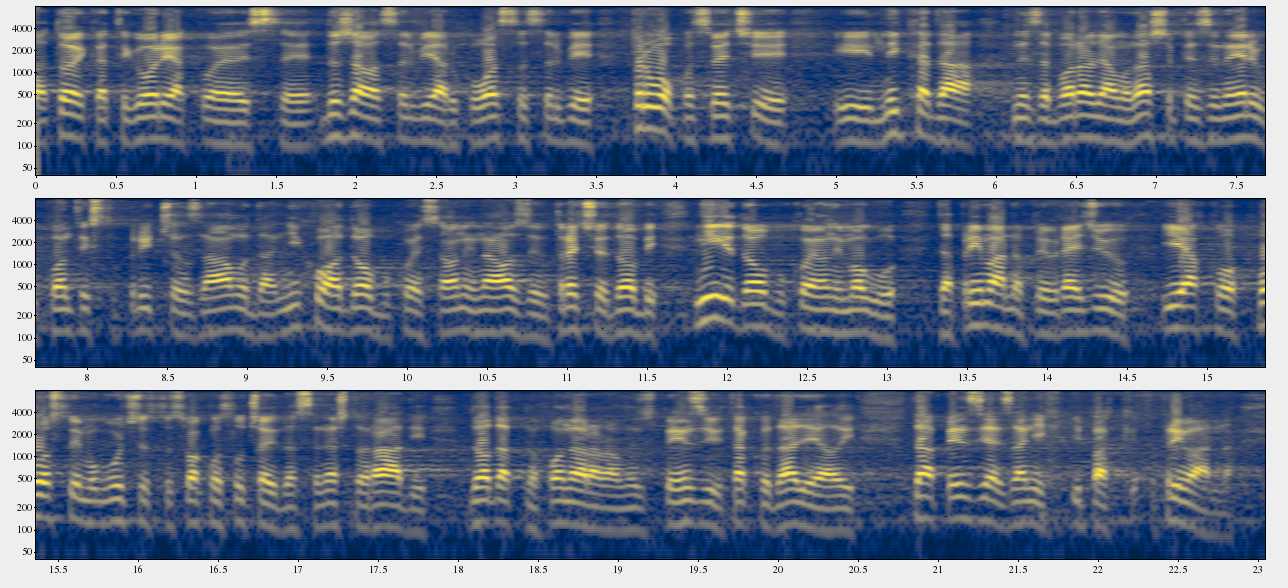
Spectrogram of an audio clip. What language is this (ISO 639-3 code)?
srp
